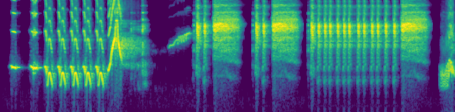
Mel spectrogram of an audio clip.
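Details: Energetic white-rumped shama song used to train captive birds: a steady opening note, a quick descending string of repeated notes ending in a sharp upsweep, then clipped rattling bursts separated by short gaps.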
